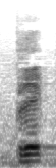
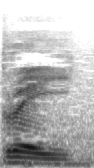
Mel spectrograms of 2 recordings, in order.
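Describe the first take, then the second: First: The vowel is a plain short 'e'. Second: The vowel glides like 'ay'. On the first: The speaker calls it wrong. "ব্রেক না বলে" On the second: The speaker calls it right. "এইক, এই, ব্রেই"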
